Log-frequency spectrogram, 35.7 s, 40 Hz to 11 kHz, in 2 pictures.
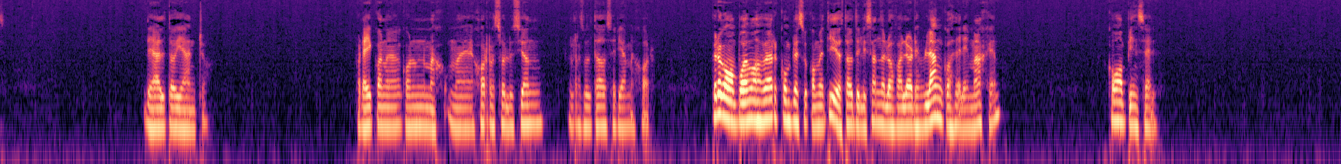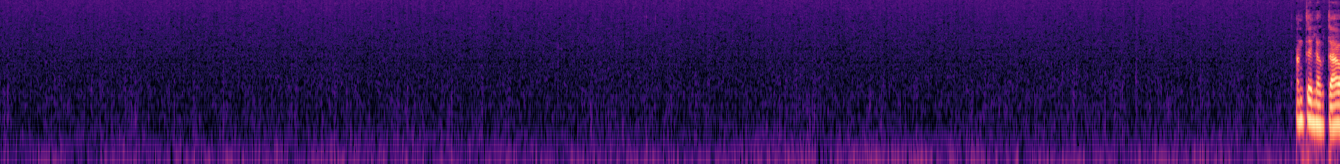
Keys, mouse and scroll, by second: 2.2 middle click, 2.9 middle click, 4.2 shift+click, 7.5-7.9 scroll up 1, 7.9 shift+click, 12.9 middle click, 13.6-14.0 scroll down 1, 14.0 shift+middle click, 16.9 shift+click, 20.0 middle click, 21.1 shift+middle click, 22.5-23.5 scroll up 1, 25.0-25.5 scroll down 2, 25.5 shift+middle click, 26.2 shift+click, 29.5 middle click, 35.3 middle click.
